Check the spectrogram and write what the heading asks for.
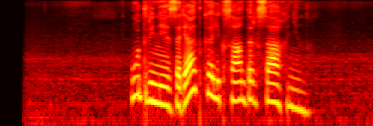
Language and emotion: Russian, positive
